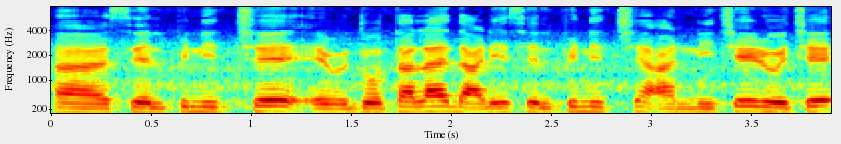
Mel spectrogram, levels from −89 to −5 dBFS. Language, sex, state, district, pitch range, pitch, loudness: Bengali, male, West Bengal, North 24 Parganas, 120-140 Hz, 130 Hz, -15 LUFS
